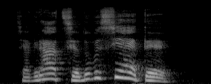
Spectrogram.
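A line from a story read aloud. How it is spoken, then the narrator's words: Shouted. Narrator (Italian): gridò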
